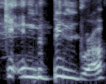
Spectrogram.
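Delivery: loud mock London slang; British accent. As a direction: echo the British roadman line, loud and punchy. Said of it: "In the words of Simon".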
